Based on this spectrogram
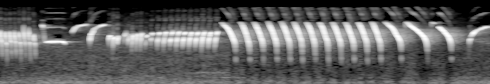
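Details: Belgian canary singing for canary training: brief buzzy and rising notes, then a quickening pulsed trill that turns into a long run of bright, strongly descending whistled sweeps.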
